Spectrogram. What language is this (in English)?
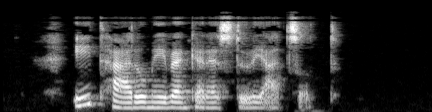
Hungarian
